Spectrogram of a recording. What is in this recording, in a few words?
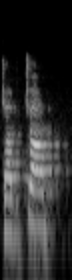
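"chop chop", Nigerian Pidgin, female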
